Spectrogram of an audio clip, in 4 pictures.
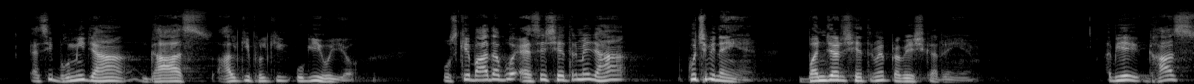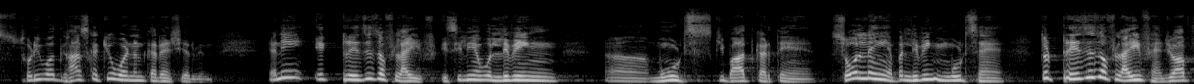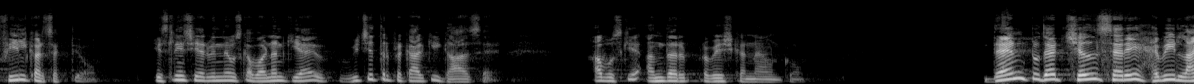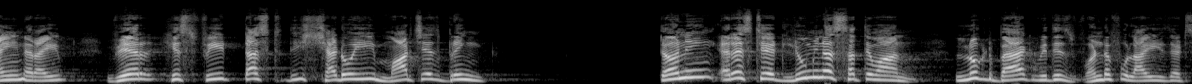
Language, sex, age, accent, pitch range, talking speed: Hindi, male, 50-69, native, 160-230 Hz, 145 wpm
